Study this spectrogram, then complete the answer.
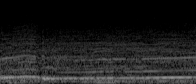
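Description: A race car engine revs steadily in the GT Sport video game during an FIA Nations Cup race, a sustained, fairly faint drone with no talking.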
